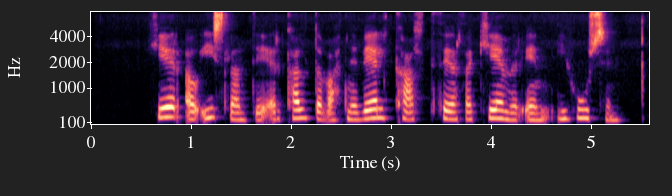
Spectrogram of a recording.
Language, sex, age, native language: Icelandic, female, 40-49, Icelandic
